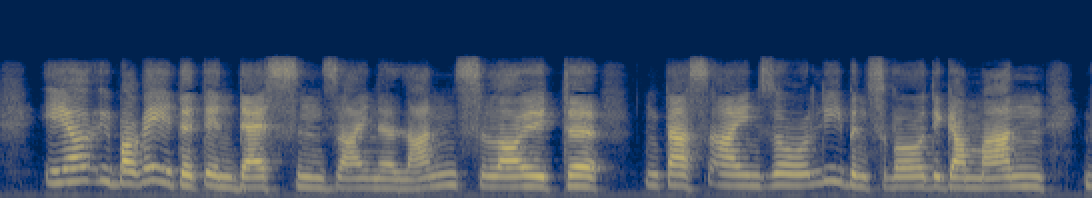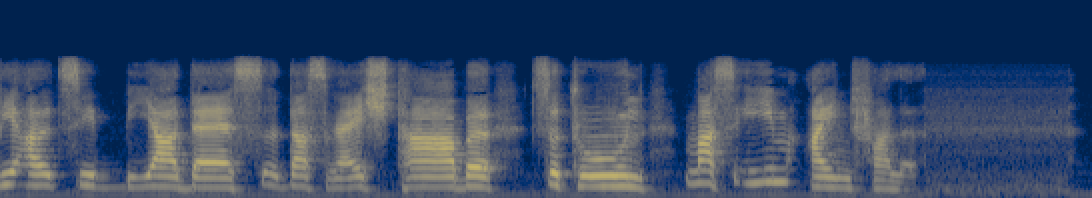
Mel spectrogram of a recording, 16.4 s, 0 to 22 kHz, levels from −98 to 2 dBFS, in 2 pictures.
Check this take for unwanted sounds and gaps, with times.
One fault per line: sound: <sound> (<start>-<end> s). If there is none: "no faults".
no faults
